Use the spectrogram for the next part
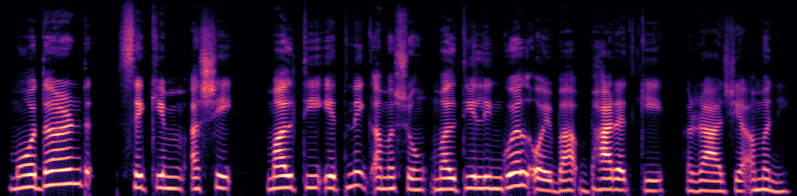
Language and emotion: Manipuri, neutral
